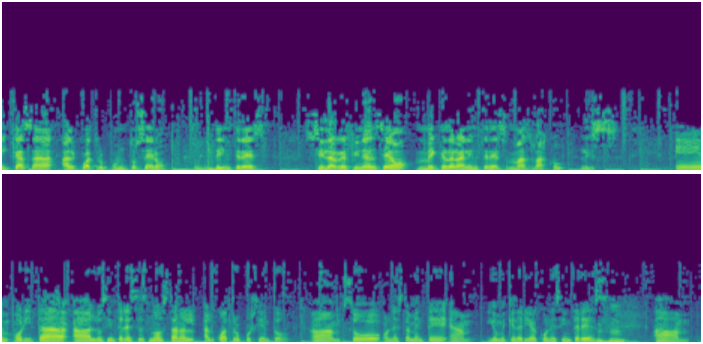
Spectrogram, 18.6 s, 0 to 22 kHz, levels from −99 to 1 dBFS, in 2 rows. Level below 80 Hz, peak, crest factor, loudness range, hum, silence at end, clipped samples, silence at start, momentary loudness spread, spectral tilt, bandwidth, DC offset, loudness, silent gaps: -30 dBFS; -2 dBFS; 16 dB; 6 LU; none; 0 s; under 0.1%; 0 s; 14 LU; -4.5 dB/octave; 11 kHz; under 0.1%; -16 LUFS; none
